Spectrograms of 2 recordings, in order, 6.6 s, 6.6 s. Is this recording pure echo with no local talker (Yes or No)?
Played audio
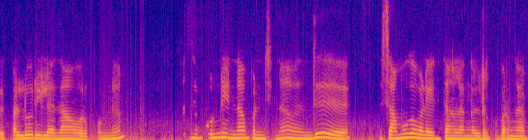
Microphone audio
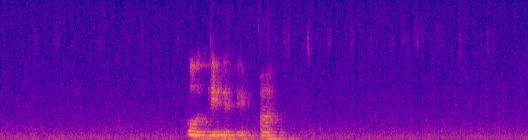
No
